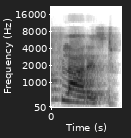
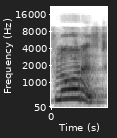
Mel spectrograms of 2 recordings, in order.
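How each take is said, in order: First: The first vowel sounds like 'ah'. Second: The first vowel sounds like 'oh'. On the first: The speaker calls it wrong. "It's not फ्लारिस्ट" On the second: The speaker calls it right. "It's फ्लोरिस्ट"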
